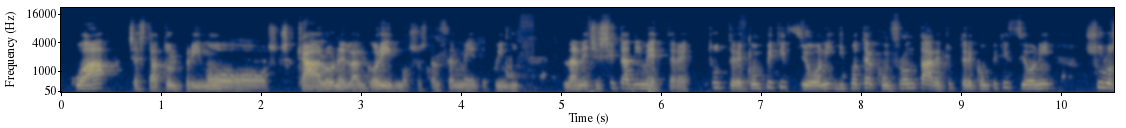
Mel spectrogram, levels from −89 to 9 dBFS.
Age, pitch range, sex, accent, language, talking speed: 30-49, 135-205 Hz, male, native, Italian, 130 wpm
